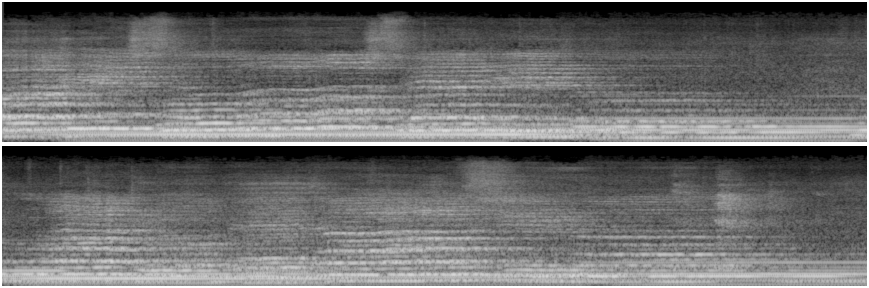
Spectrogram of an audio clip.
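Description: A choir singing sacred music during Mass, in long held chords whose notes change every few seconds, with deep sustained low tones beneath the voices.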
